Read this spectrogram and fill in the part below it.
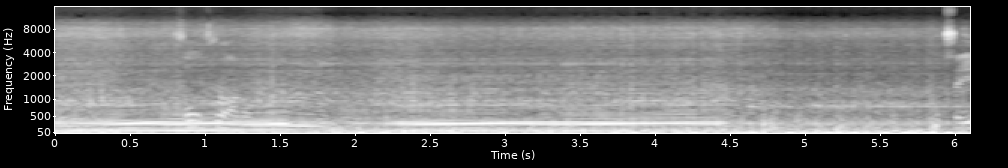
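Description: Royal Enfield Himalayan motorcycle at full throttle, its engine climbing in pitch through two gears with a shift in between, loud and close over heavy wind rush.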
